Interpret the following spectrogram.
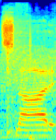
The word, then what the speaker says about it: Snaadt: My name is Snaadt. It rhymes with odd, and you're listening and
